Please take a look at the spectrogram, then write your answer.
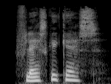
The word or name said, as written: flaskegas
